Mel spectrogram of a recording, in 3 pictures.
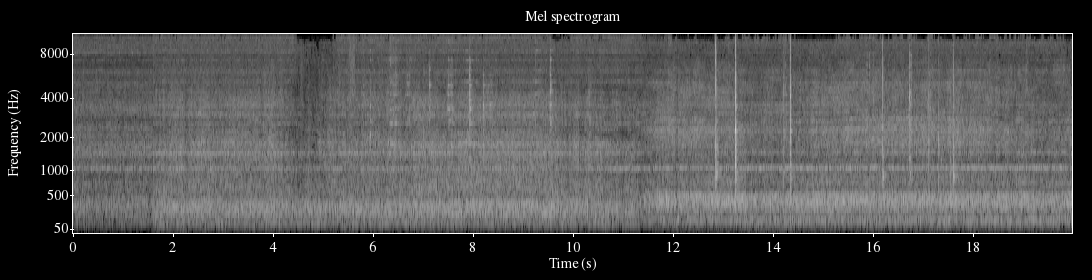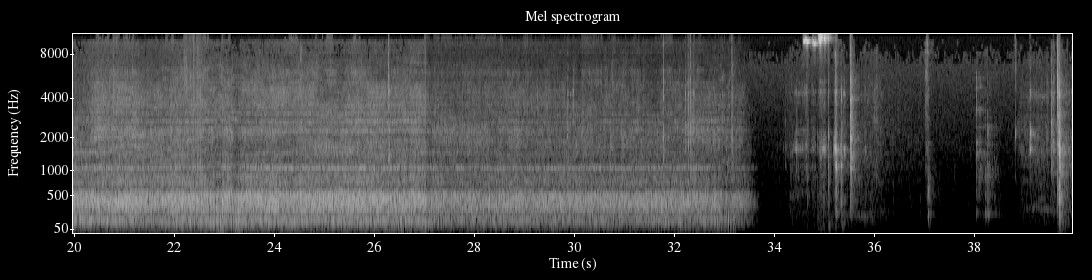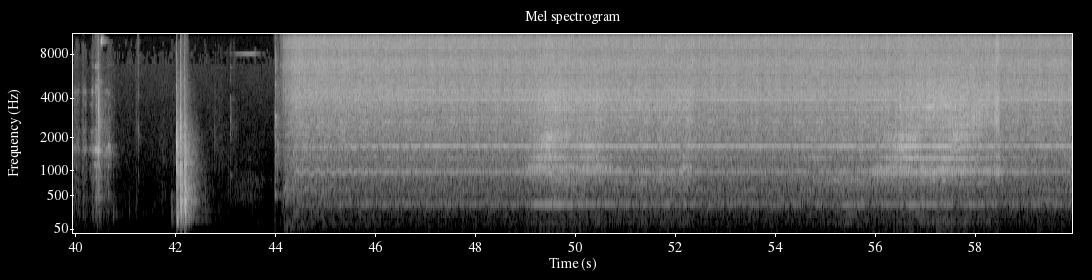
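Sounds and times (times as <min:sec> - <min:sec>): belt grinder running: 0:44.2 - 0:59.9
steel blade on grinder belt: 0:44.2 - 0:59.9.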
